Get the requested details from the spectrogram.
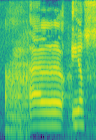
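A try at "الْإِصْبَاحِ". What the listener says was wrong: Oke, itu lebih bagus itu.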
